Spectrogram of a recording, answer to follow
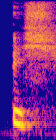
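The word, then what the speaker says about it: ghoti: Essentially, the gh is from the word enough as in how it's pronounced in enough, you know, tough and all that.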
